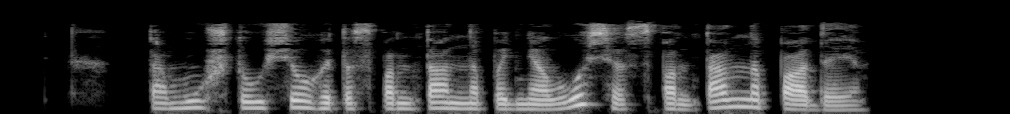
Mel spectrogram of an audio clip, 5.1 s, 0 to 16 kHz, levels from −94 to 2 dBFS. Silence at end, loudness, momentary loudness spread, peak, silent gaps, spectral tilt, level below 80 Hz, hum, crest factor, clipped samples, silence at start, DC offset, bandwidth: 0.75 s; -23 LUFS; 7 LU; -4 dBFS; 3.85-3.90 s; -4.5 dB/octave; -68 dBFS; none; 20 dB; under 0.1%; 0.75 s; under 0.1%; 7.8 kHz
